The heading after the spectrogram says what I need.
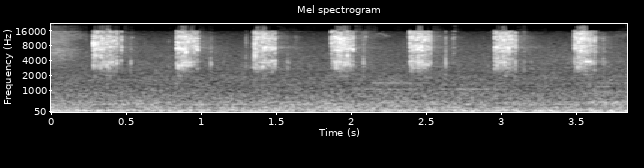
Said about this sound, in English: we're going to tighten this down with a 7/16 wrench and socket, just so it's snug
